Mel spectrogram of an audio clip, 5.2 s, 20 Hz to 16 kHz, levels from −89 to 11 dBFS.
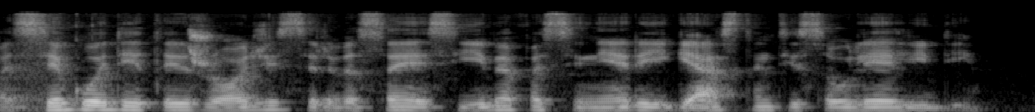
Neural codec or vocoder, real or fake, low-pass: none; real; 9.9 kHz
